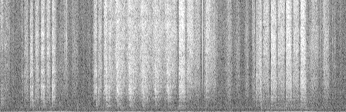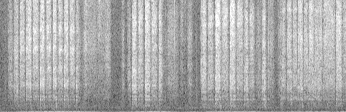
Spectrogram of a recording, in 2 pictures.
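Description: A thick, dark charcoal stick is rubbed firmly across a flat sheet of white drawing paper bearing a charcoal portrait, resting on a wooden desk. The strokes make a bright, dry, sanding-like scratch in repeated bursts separated by short pauses, over a faint low hum.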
